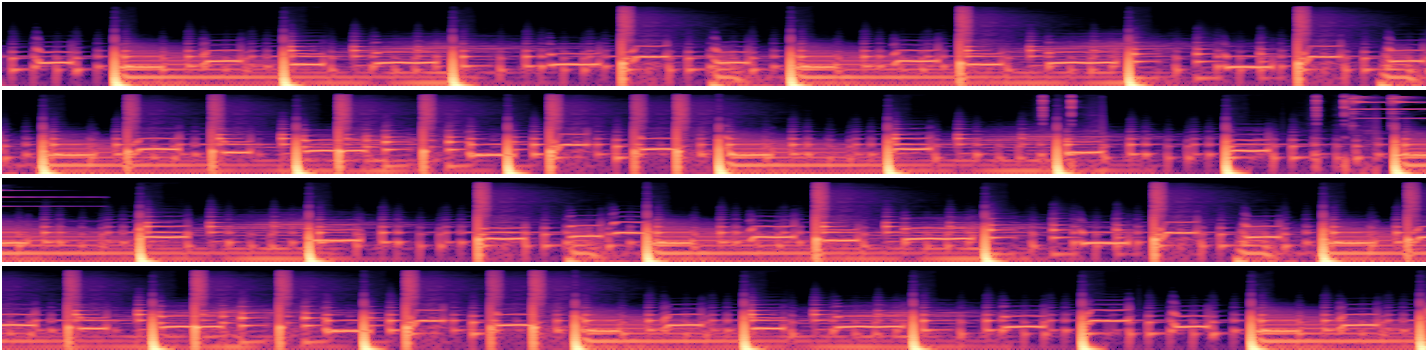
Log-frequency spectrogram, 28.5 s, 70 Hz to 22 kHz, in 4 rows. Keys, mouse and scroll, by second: 0.9 click, 15.1 click, 16.8 click, 19.4 click, 21.2 right click, 22.9 click.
